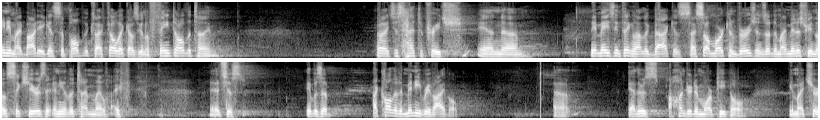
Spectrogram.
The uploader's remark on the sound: Q & A from the 2022 Boise Reformation Conference. The question-and-answer session from this year’s Boise Reformation Conference.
